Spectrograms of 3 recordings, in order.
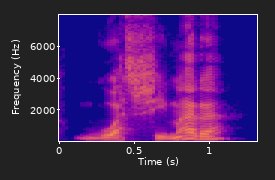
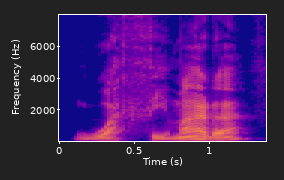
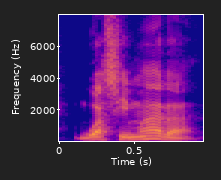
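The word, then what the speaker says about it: Guacimara: sí es que decís, decís dáil, decís decís tasacorte, decís guashimara. Y sí, ¿cómo tenemos que decir? Pues tenéis que decir dácil, tazacorte, guazimara. Concretamente puso ejemplos de de de pronunciaciones erróneas por un peninsular que desconoce la etimología de esas palabras. Guasimara, dáil y tasac nunca se pronunciaron con Z en Canarias.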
